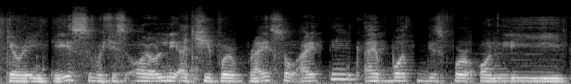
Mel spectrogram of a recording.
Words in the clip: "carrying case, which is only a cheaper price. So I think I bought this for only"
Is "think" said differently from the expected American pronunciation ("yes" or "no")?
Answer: yes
